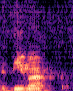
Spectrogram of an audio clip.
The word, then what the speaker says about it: edema: Looks like edema, pronounced edema.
